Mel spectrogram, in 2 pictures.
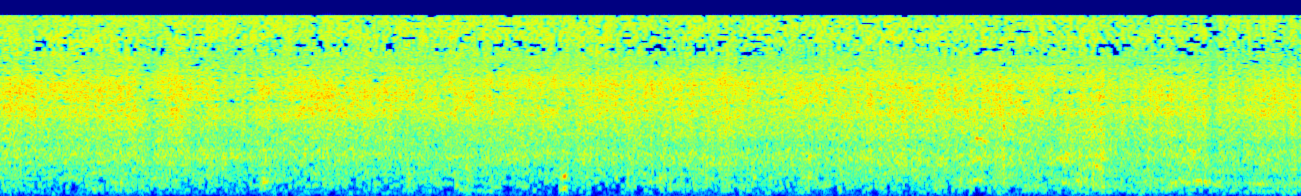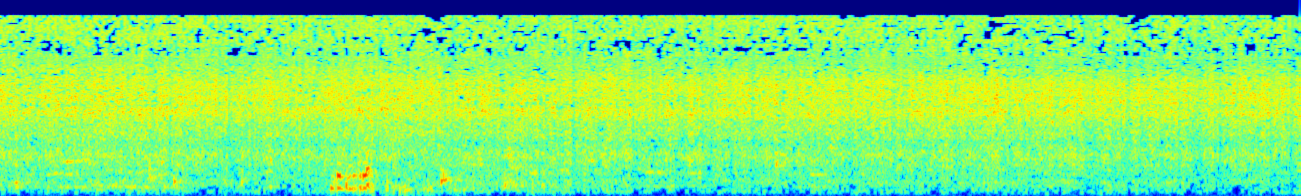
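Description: Crushed amra (hog plum) pieces frying in hot oil in a steel wok: a loud, steady sizzle.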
